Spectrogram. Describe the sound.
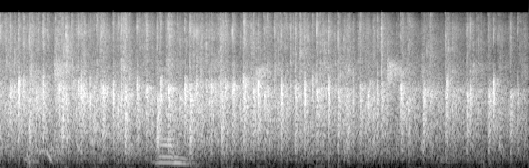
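A crowd applauds steadily for several seconds, a dense wash of many hands clapping, with a brief voice murmuring faintly underneath near the start.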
